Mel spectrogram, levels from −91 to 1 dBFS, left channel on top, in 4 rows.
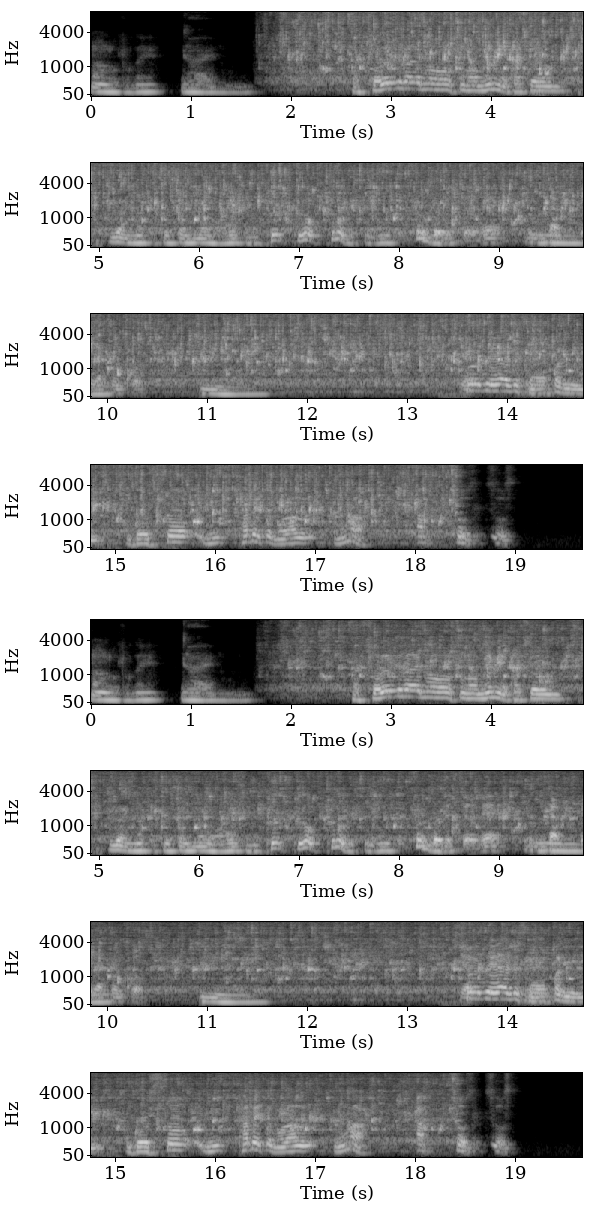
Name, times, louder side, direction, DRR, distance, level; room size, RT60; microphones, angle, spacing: voice 1, 0.0-1.6 2.6-8.0 8.3-8.4 9.3-10.0 10.9-11.6 13.5-17.6, right 2 dB, 25° right, 0.4 m, -29 dB
voice 2, 0.9-1.3 6.3-6.4 8.0-10.4 12.5-12.9 13.5-13.7 14.2-14.4 18.0-19.0, right 3 dB, 85° right, 0.6 m, -32 dB
sound 1, 1.7-18.4, left 4 dB, 65° left, 0.5 m, -31 dB
2.1 x 2.0 x 3.5 m
head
